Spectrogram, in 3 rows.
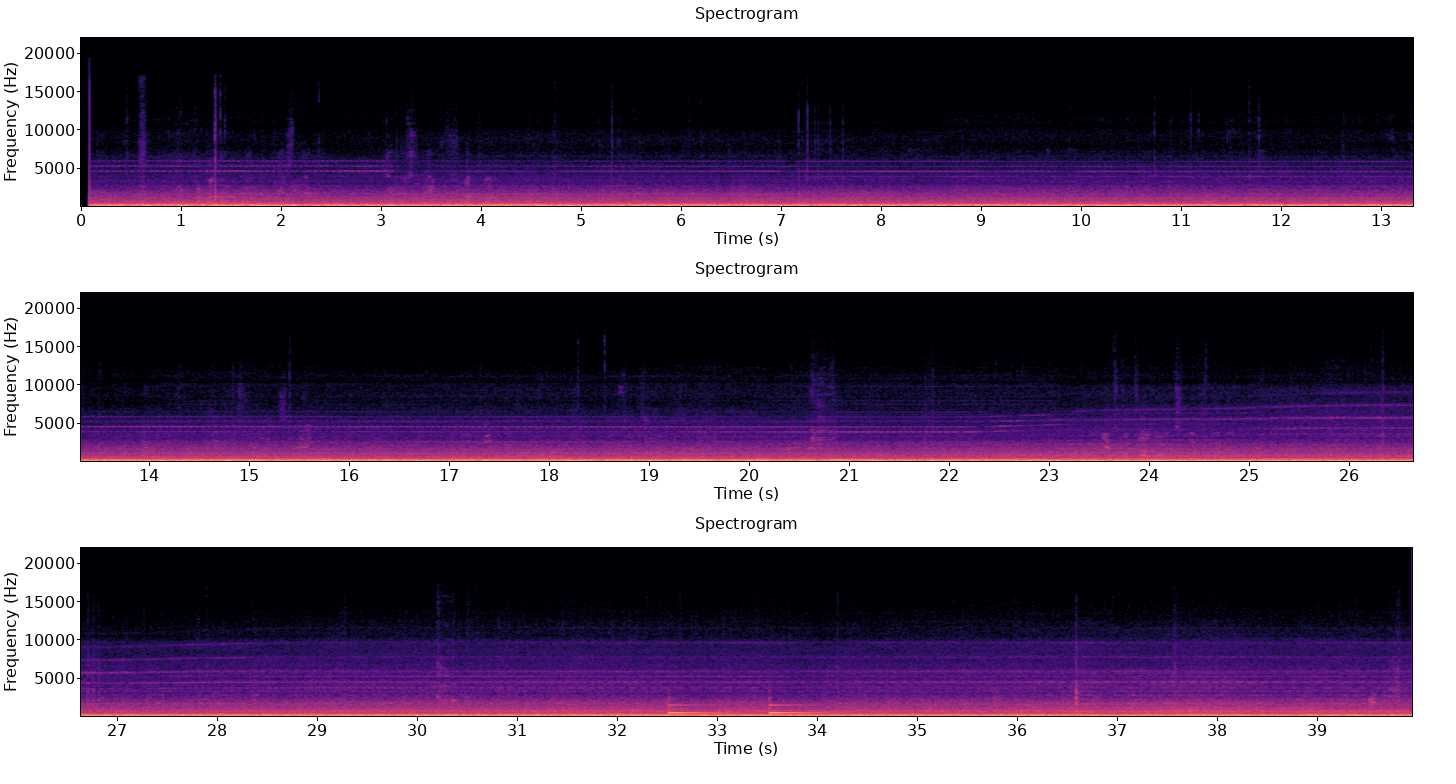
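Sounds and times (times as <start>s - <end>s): jet engines rumbling: 0.1s - 39.9s
turbofan whine: 0.1s - 39.9s
faint high tones: 32.5s - 34.4s.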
